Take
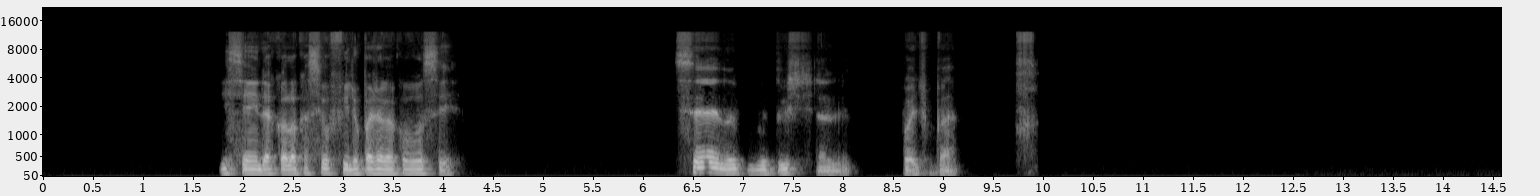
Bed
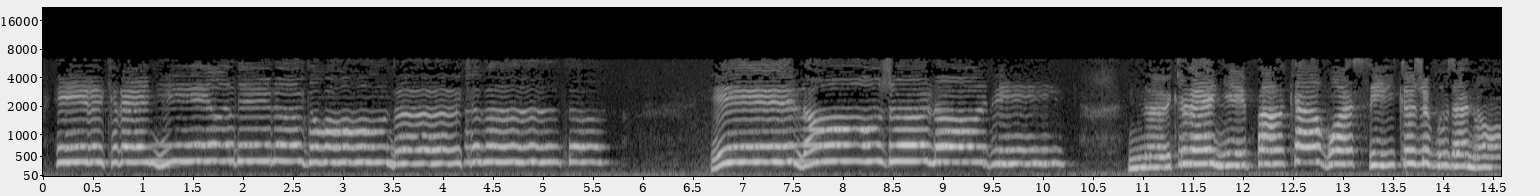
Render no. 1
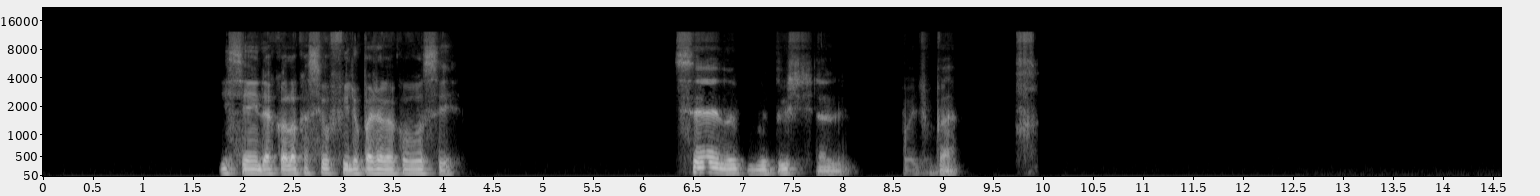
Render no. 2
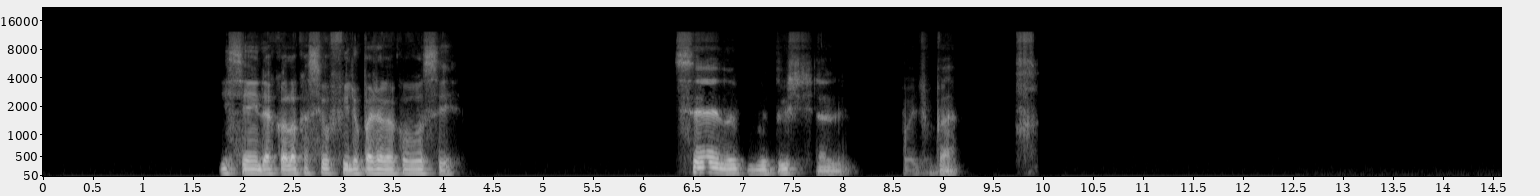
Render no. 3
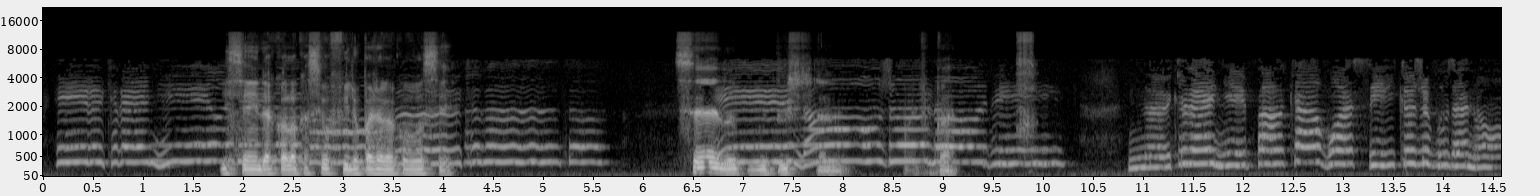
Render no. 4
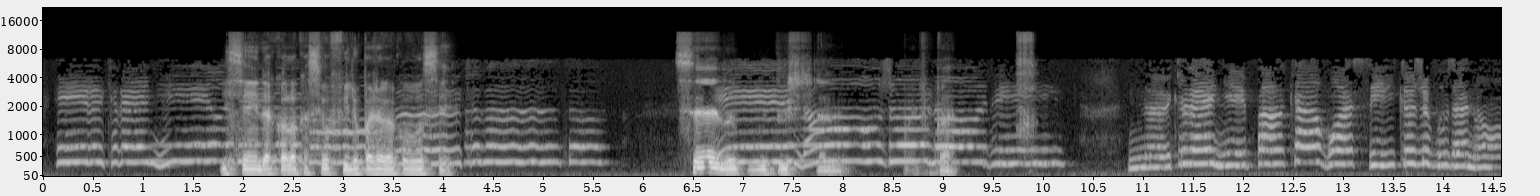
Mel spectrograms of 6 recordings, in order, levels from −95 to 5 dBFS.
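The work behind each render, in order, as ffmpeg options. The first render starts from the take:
-filter_complex "[0:a]asettb=1/sr,asplit=3[s0][s1][s2];[s0]atrim=end=7.984[s3];[s1]atrim=start=7.98:end=8.83,asetpts=PTS-STARTPTS,afade=t=in:d=0.004:c=qsin,afade=t=out:st=0.846:d=0.004:c=qsin,acompressor=threshold=0.00631:ratio=6:attack=3.2:release=140:knee=1:detection=peak[s4];[s2]atrim=start=8.826[s5];[s3][s4]acrossfade=d=0.004:c1=hsin:c2=qsin[s6];[s6][s5]acrossfade=d=0.004:c1=qsin:c2=hsin"
-af "lowpass=10000"
-filter_complex "[1:a]volume=0.211[s0];[0:a][s0]amix=inputs=2:normalize=0"
-af "volume=3.76,alimiter=limit=0.794:level=0:latency=1"

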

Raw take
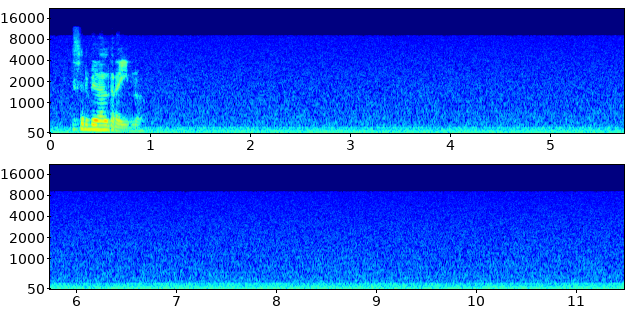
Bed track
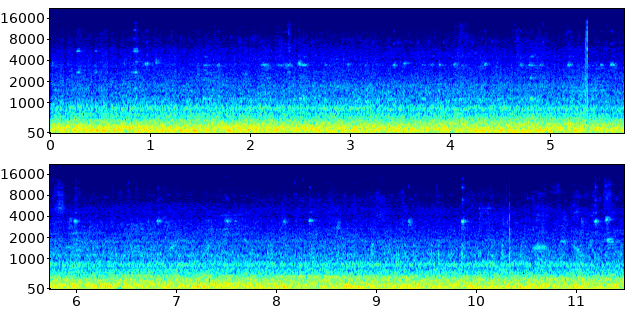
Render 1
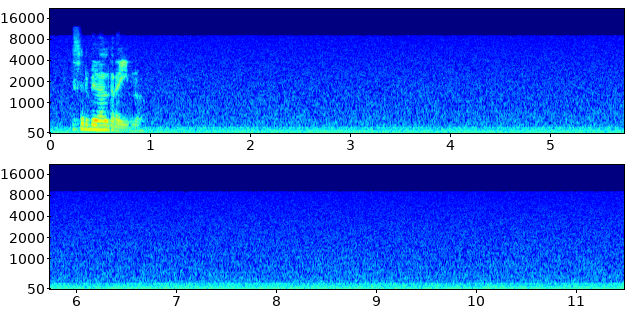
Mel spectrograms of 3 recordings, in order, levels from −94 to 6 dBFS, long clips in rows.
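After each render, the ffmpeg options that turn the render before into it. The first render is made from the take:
-af anull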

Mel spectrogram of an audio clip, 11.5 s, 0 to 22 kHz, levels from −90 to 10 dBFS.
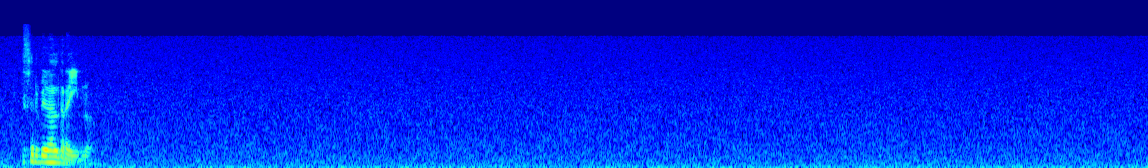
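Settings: -af "bandreject=f=50:t=h:w=4,bandreject=f=100:t=h:w=4,bandreject=f=150:t=h:w=4,bandreject=f=200:t=h:w=4"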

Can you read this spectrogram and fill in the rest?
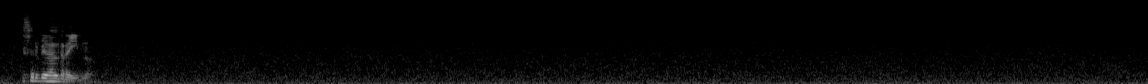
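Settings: -af "afftdn=nr=6:nf=-56"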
